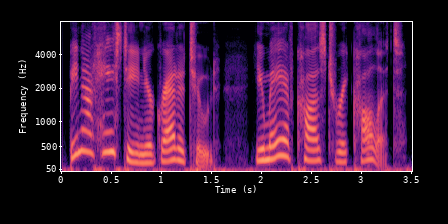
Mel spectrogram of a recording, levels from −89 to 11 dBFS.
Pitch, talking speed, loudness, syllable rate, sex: 255 Hz, 220 wpm, -16 LUFS, 6.3 syllables/s, female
